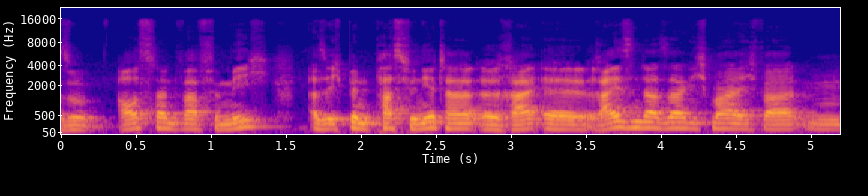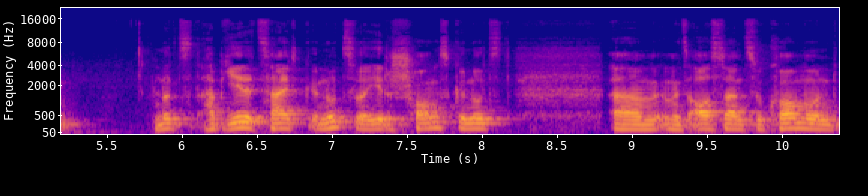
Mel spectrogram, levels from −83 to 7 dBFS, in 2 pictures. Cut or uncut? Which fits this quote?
cut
